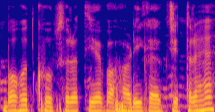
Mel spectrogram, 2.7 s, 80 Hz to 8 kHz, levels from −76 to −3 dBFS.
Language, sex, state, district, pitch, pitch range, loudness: Hindi, male, Punjab, Fazilka, 115 Hz, 115-125 Hz, -15 LUFS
